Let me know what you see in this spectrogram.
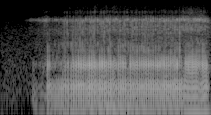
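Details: Sleeping Boxer dog, half covered, snoring: loud, rattling, fluttery snore sustained through one long breath.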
